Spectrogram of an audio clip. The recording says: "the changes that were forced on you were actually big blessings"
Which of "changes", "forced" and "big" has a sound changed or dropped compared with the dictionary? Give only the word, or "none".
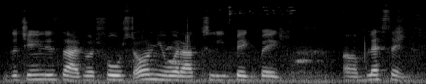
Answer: none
